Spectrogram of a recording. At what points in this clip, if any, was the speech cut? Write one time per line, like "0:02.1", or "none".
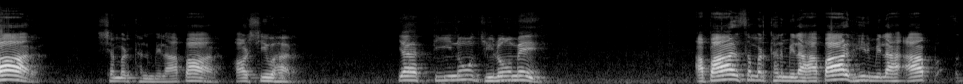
none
